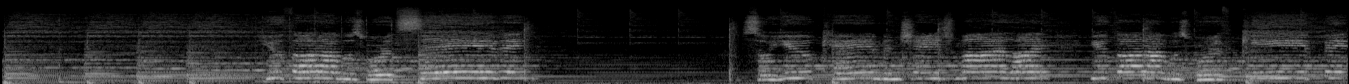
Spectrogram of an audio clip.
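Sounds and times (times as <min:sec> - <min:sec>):
tenor singing: 0:02.5 - 0:05.6, 0:07.5 - 0:13.4.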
